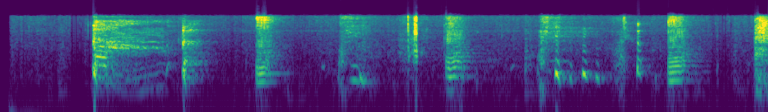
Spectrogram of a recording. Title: Canine Sneezes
